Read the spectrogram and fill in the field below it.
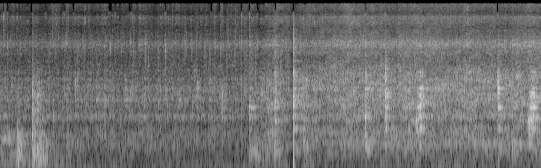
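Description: Tomatoes added to a pan of chicken curry sizzle and fry while a spoon scrapes and stirs, giving a soft, steady hiss broken by faint clinks and scrapes, with no one talking.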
